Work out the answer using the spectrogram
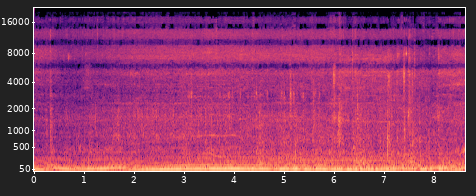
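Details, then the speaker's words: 1994 Jeep Wrangler YJ that sat about 10 years, now running after the injectors were replaced with new ones (mixed port types): deep, steady engine drone with a smooth, even note as it pulls away, no knocks or misses, runs properly. "there she is guys cing like a kitten finally got her"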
